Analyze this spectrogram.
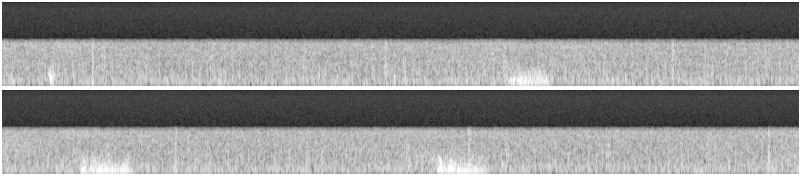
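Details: Sleeping cat snoring: soft low snores about every three and a half seconds over steady background hiss.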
